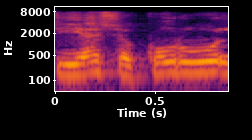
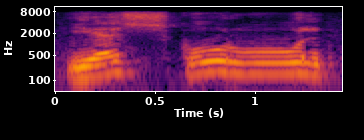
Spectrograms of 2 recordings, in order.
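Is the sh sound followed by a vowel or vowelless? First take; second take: vowel; vowelless. First: The sh sound is followed by a vowel. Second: The sh sound has no vowel after it. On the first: The speaker calls it wrong. "ما قولش يشكرون، ما تنفعش خالص" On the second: The speaker calls it right. "الشين ساكنة"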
